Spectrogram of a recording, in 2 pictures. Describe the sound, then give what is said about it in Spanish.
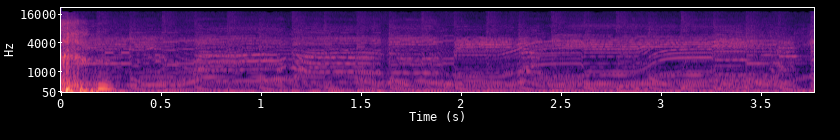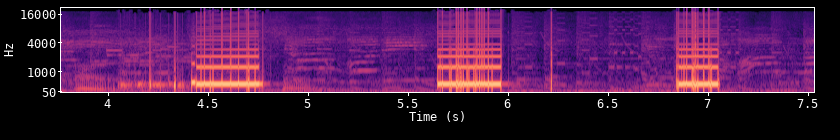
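A telephone is hung up and the call redialed: voices are heard first, then three loud, evenly spaced electronic tone bursts sound in quick succession. “Esperamos un poquito, voy a cortar otra vez y te llamo de nuevo.”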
